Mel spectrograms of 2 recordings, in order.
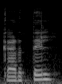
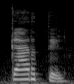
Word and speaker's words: cártel: No se dice cartel, se dice cártel. Ándale. Ahora sí, Bueno, eso es lo leíste bien. correcto, cártel, porque está tomado del lenguaje del estudio de las finanzas internacionales. Muy bien, Graciela.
